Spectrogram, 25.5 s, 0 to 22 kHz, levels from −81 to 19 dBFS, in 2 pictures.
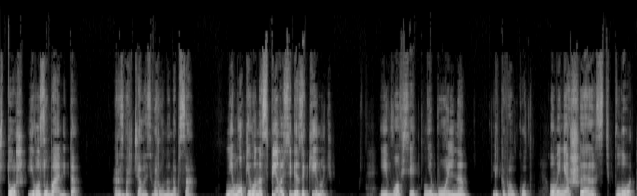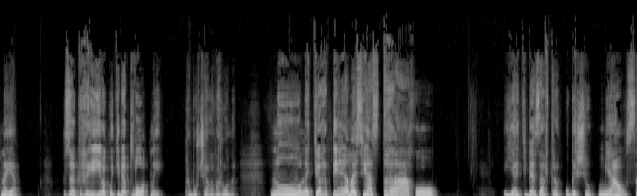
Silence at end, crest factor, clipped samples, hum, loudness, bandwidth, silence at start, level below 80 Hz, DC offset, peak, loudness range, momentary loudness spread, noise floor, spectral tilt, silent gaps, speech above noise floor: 0 s; 14 dB; under 0.1%; none; -13 LUFS; 19 kHz; 0 s; -58 dBFS; under 0.1%; 0 dBFS; 5 LU; 10 LU; -66 dBFS; -4.5 dB/octave; none; 54 dB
